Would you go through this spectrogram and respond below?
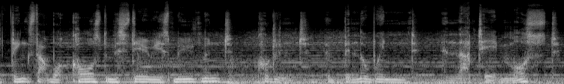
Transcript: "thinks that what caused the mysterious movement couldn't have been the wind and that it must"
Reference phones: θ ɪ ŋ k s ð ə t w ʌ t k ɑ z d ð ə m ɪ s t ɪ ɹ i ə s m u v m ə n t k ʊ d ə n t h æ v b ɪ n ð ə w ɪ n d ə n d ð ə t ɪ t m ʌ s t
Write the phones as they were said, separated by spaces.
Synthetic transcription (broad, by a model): θ ɪ ŋ k s ð ə t w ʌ t k ɑ z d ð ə m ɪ s t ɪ ɹ i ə s m u v m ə n k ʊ d n t h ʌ v b ɪ n ð ə w ɪ n d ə n ð ə t ɪ t m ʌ s t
